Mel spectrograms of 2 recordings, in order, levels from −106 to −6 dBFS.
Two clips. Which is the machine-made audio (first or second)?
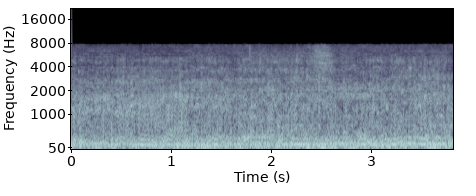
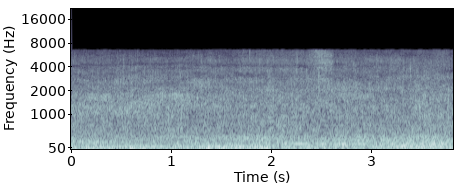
first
